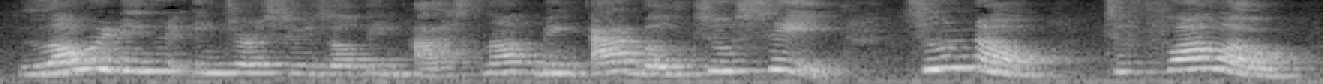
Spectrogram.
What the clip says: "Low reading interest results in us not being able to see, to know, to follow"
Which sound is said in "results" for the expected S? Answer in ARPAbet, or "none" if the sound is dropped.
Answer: none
